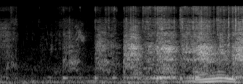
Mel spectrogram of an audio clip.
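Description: Streams of milk squirting from a cow's teats into a plastic bucket during hand milking, a frothy hiss with a spurt at each squeeze. It grows louder about a second in.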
